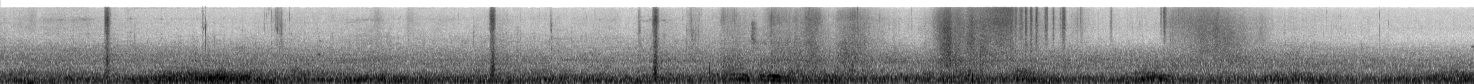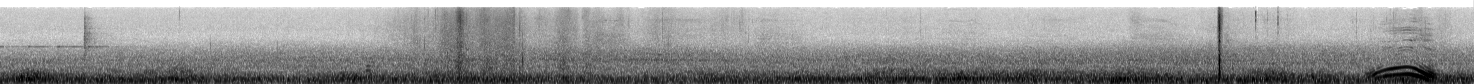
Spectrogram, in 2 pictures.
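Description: Quiet outdoor background of faint distant voices and a low rumble, with a few soft rustles. Near the end comes a single sharp click: a golf iron striking the ball on a short chip shot.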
